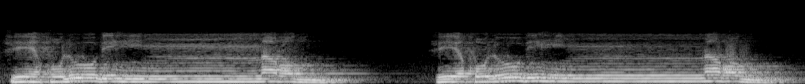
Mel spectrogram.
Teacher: الإدغام الميم الساكنة مع الميم المتحركة بغنى أكمل ما تكون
